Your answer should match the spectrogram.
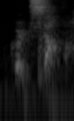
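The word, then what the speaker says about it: Kuwksafa: it is spelled K-U-W-K-S-A-F-A. Ah. Quicksava. There we go. Spells just like that.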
